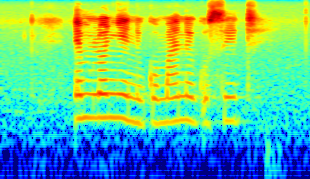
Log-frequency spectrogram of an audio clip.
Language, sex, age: Xhosa, male, 19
